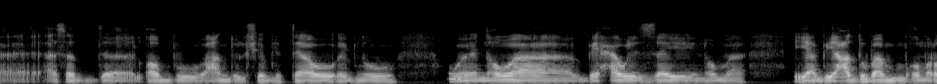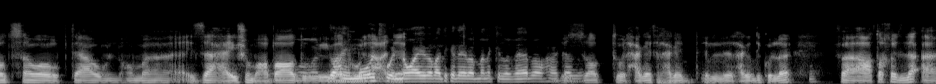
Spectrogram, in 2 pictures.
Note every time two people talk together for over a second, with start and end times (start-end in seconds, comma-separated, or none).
12.1-13.5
